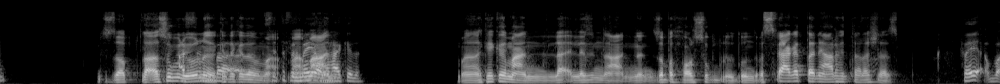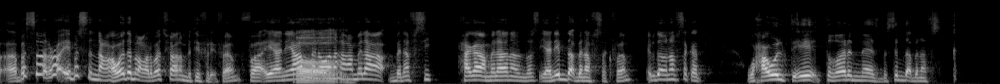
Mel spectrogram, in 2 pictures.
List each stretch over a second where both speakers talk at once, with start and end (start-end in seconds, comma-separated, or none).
1.6-3.4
